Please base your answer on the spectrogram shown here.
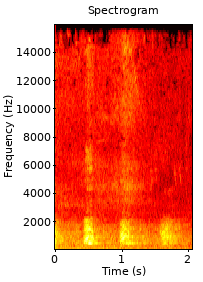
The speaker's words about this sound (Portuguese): Mais um cachorro. Oh, meu Deus, hoje é o dia da cachorrada treteira.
